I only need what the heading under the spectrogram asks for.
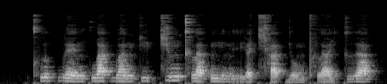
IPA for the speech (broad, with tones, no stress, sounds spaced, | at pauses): kʰ l u˦˥ k̚ b ɛː˧ ŋ k w a˥˩ ʔ b a˧ n k i˦˥ ʔ t͡ɕ ɯ˥˩ ŋ kʰ l a˦˥ t̚ ŋ i˧ n r i˩˦ a̯ t͡ɕʰ a˨˩ k̚ j o˨˩ m pʰ l a˨˩ j k ɯ˥˩ a̯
